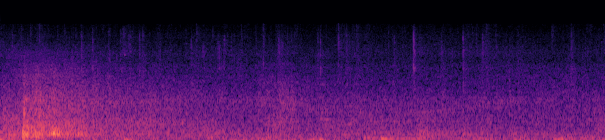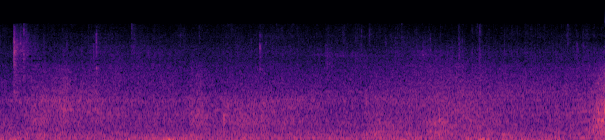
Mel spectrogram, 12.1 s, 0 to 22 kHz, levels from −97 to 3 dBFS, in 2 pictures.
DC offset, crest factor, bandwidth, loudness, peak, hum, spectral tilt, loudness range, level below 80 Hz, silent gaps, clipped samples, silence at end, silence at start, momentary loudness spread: under 0.1%; 24 dB; 11.5 kHz; -42 LUFS; -16 dBFS; none; -7 dB/octave; 8 LU; -50 dBFS; none; under 0.1%; 0 s; 0 s; 12 LU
